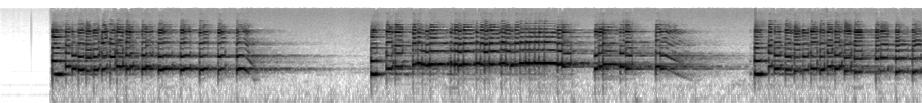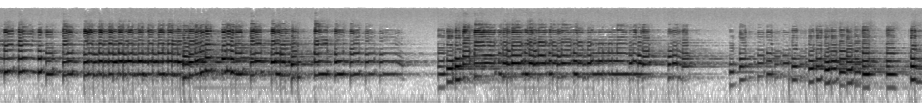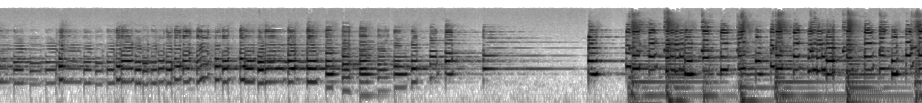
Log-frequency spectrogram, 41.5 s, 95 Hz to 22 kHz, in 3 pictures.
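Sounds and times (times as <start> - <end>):
bouzouki in Greece: 0.8 - 41.4.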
